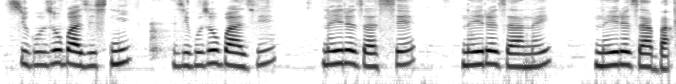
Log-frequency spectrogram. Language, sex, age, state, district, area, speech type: Bodo, female, 30-45, Assam, Baksa, rural, spontaneous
